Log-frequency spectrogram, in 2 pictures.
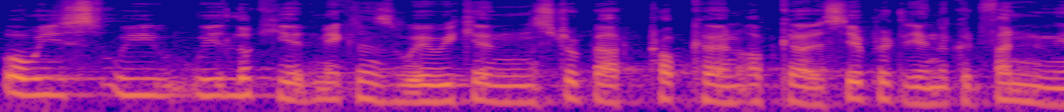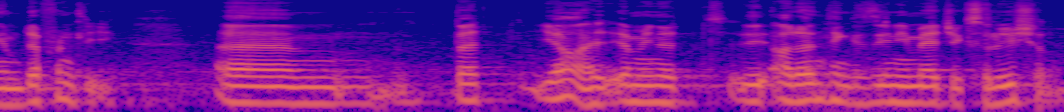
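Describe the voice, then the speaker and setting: A gravelly man from Natal speaks into a handheld mic at a conference, halting and full of fillers. His voice sits a little high for a man. The hall answers with a long reverb and faint ambient noise. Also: steady tone, a little mellow. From South Africa, KwaZulu-Natal. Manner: hesitant, many fillers and restarts. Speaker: hospital developer in audience. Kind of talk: audience question at panel. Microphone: handheld audience microphone.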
